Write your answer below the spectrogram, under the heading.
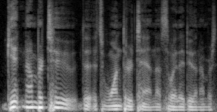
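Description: A dark, mellow tone with very wide pitch swings. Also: man. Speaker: youth basketball coach. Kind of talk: casual talk with faith reflection. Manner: soft-spoken.

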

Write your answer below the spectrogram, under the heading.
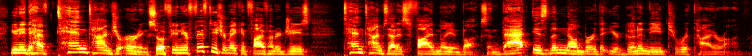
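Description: A man speaks at a fairly high pitch and a moderate pace in an animated tone with lively intonation and big swings in loudness. The recording is very clean with a silent background. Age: 50s. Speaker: podcast host and author. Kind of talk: solo podcast monologue. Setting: studio.

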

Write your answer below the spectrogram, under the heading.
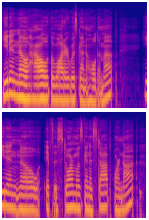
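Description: This is an ordinary speaking voice from a woman with a fairly low pitch, a moderate pace and fairly even intonation. The sound is dry and close with no echo, on a very clean recording with a silent background. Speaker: Bible school student. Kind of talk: podcast discussion.

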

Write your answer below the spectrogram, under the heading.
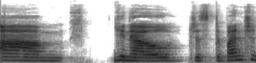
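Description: In a very clean recording with a silent background, a woman speaks at a medium pitch in a bright, sharp tone with monotone, flat intonation. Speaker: podcast host. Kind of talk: casual chat.

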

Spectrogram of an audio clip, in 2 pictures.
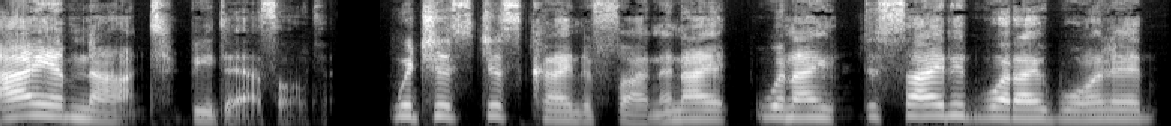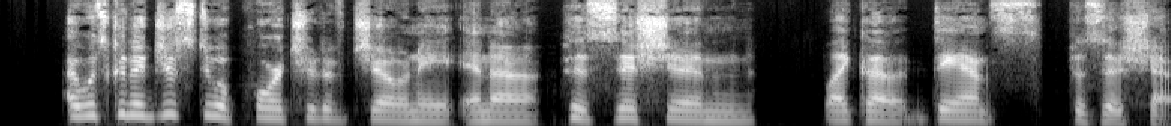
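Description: A woman with a plain, everyday voice speaks at a moderate pace and medium pitch with lively intonation, in a very clean recording with a silent background and a dry, close sound with no echo. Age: 60s. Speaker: artist. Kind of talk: casual interview.

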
